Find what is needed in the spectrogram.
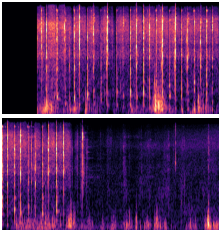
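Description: Rapid, irregular clicking and tapping, many sharp clicks a second, starting just under a second in and stopping suddenly about six seconds in, after which only faint low knocks and rustle remain.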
